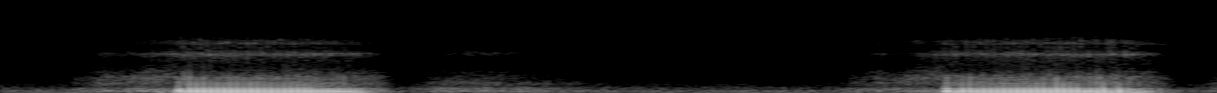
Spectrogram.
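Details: Two loud, low rattling snores about four seconds apart with a faint light whistle and quiet breaths between.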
